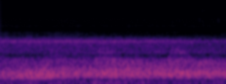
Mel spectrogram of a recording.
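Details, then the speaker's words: Steady soft whooshing like wind through trees, from placental blood flow heard on a home fetal Doppler at about eight weeks of pregnancy, used to find the right spot before locating the baby's heartbeat. "i listen until i can hear the placental sounds which basically sounds like um like you're in the woods and there's like wind blowing through the trees"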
